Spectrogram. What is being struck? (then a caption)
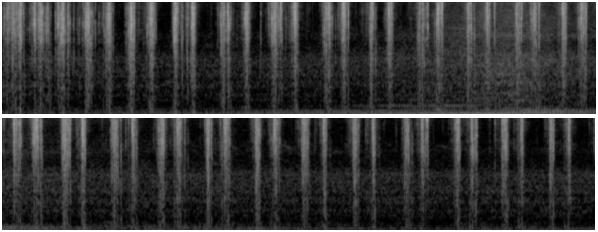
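Small cardboard box in plastic film. Fingernails scratch the clear plastic film wrapped around a small yellow cardboard Realme Buds Classic earphone box held on its side. They make rapid, crisp, crackling scrapes about four times a second, bright and dry. A low hum rises underneath and swells in the middle before fading back.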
